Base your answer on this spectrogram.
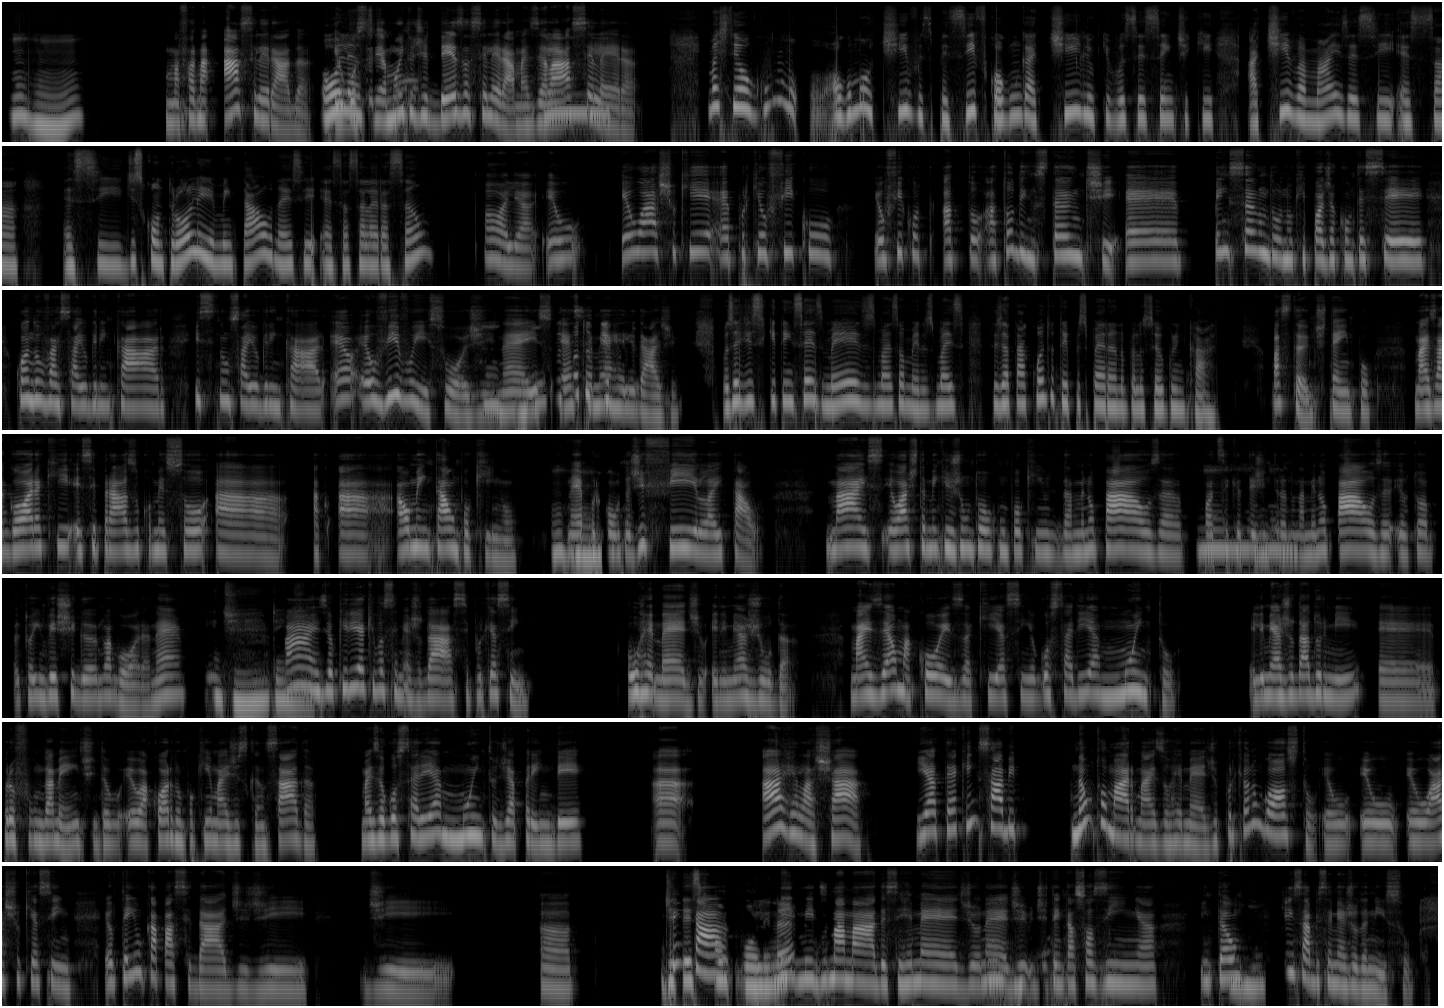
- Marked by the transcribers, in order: tapping
- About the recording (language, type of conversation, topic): Portuguese, advice, Como posso reduzir a ansiedade antes de dormir?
